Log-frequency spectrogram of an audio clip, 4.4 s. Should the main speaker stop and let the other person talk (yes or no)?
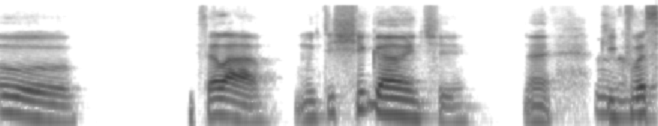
no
